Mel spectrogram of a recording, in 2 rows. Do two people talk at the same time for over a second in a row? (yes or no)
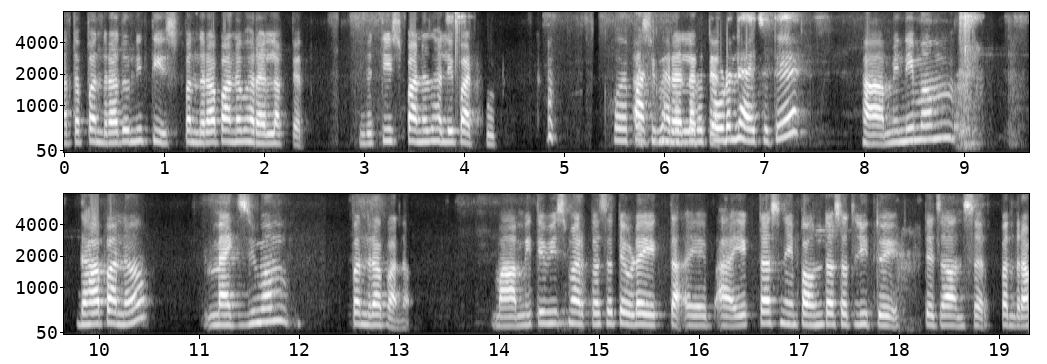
no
